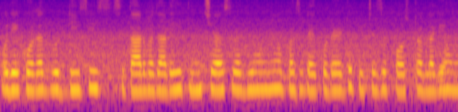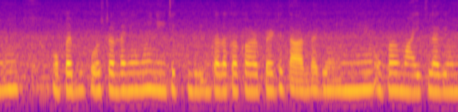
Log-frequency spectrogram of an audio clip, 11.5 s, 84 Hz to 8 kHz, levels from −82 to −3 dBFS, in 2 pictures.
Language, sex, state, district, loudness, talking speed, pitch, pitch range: Hindi, female, Bihar, Jahanabad, -18 LUFS, 225 wpm, 210 Hz, 200-215 Hz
